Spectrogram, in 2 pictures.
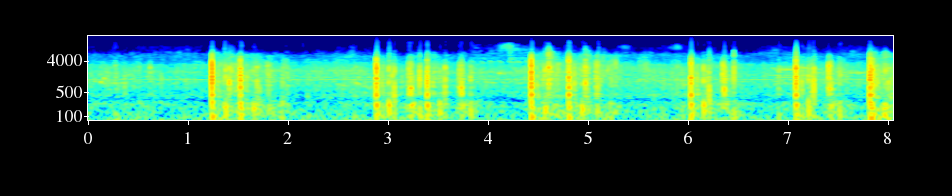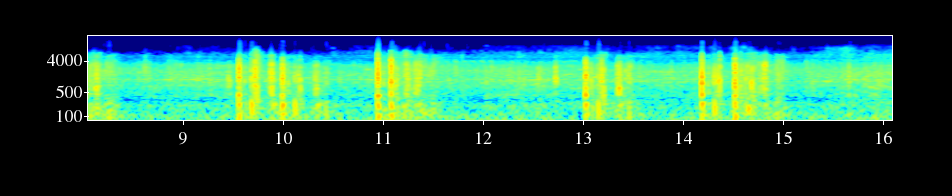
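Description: Aerial firework shells bursting: many sharp bangs and cracks in irregular succession over a steady low rumble.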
